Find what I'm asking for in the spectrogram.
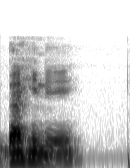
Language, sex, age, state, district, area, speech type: Nepali, male, 60+, West Bengal, Darjeeling, rural, read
